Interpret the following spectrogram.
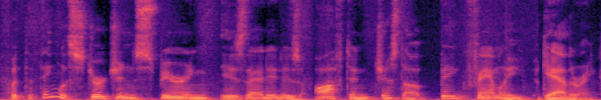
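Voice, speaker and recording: Hardly pausing, a man with a fairly low pitch speaks at a fairly slow pace with lively intonation, and the room echo is audible. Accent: American. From lower Michigan. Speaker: tourism bureau president. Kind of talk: interview.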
